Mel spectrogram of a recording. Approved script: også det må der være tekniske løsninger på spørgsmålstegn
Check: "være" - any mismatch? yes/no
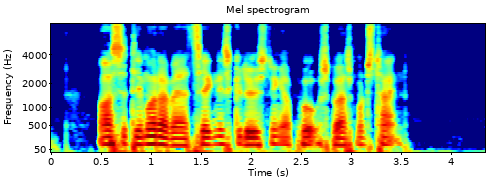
no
